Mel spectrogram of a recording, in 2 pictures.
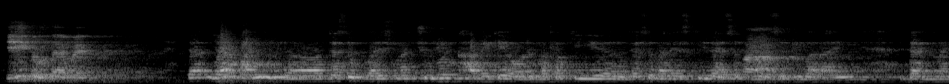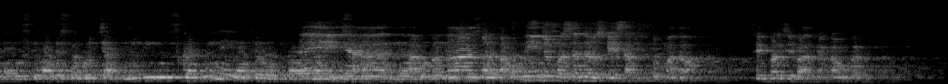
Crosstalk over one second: present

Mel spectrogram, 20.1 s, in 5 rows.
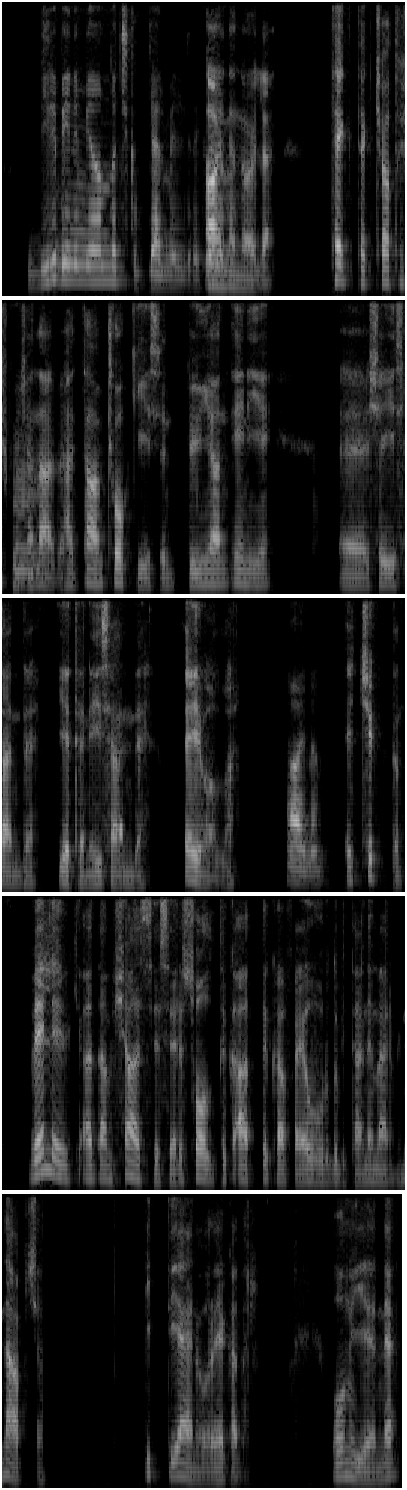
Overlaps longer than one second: none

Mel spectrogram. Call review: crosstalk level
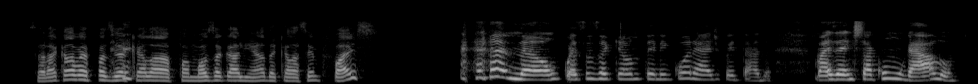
none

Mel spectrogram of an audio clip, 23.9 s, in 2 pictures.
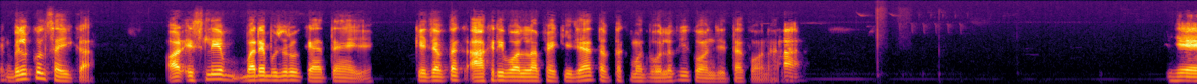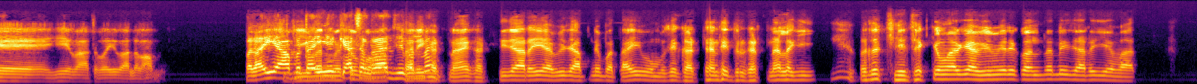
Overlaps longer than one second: present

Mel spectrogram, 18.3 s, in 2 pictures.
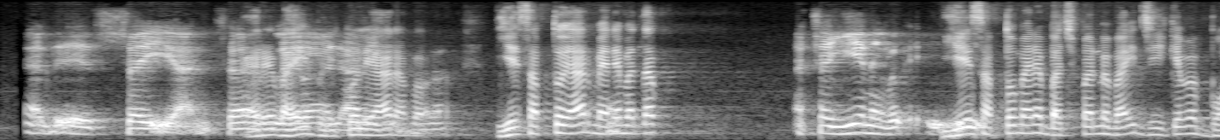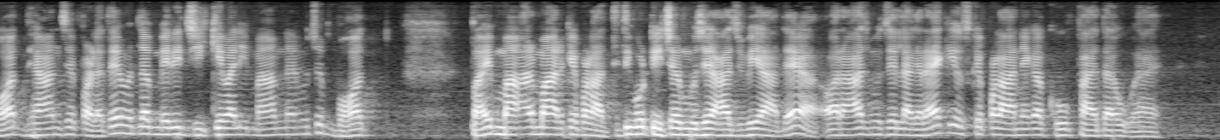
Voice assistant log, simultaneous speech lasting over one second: present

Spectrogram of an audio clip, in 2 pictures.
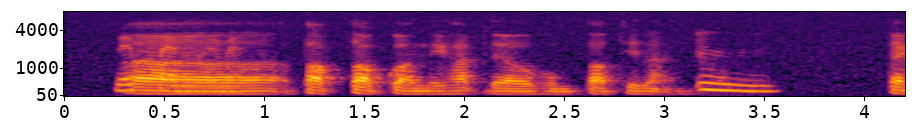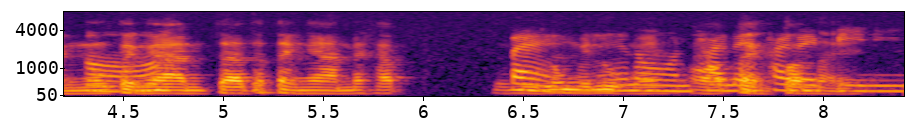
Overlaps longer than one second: present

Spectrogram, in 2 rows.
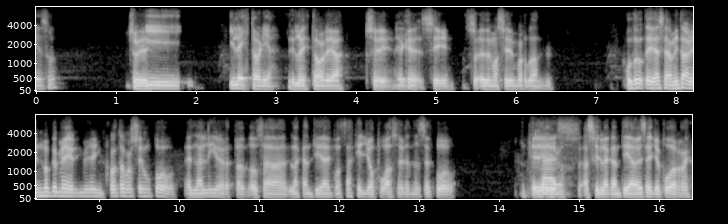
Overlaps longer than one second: none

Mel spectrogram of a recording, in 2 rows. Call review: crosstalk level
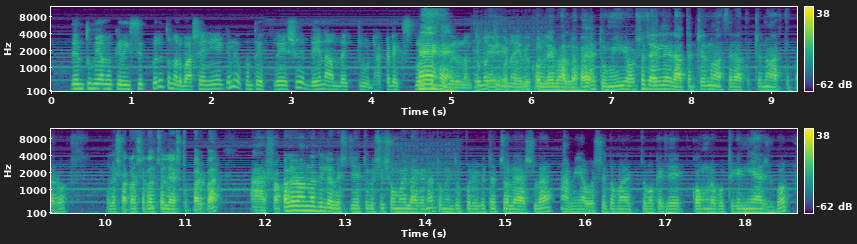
present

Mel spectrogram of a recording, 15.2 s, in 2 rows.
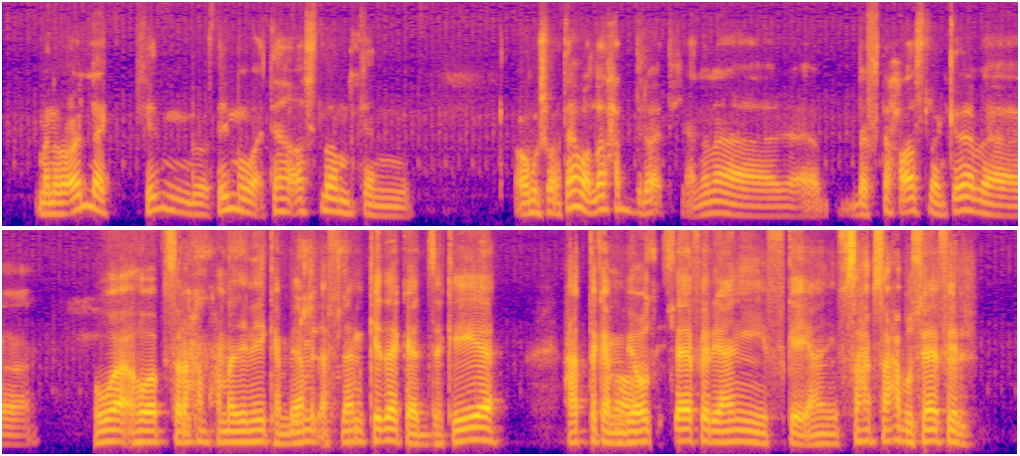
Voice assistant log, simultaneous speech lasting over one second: none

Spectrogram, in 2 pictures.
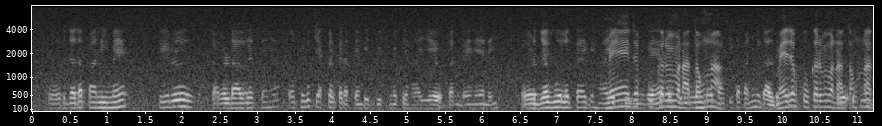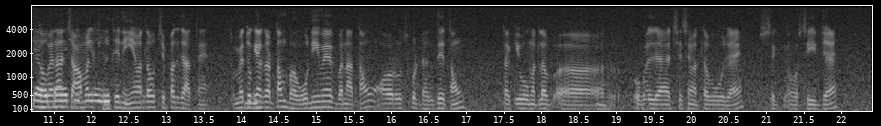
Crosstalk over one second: present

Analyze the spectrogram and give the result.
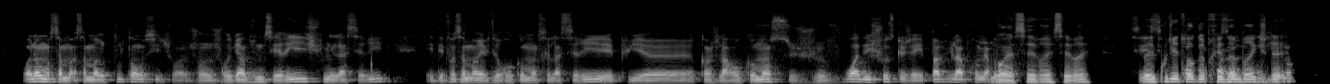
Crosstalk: present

